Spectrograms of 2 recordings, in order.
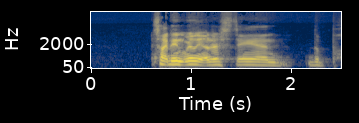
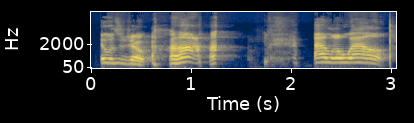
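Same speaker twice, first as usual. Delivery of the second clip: loud mocking voice of a joker; mock the fake joker, loud and bright; mocking quote; 7 semitones higher, 9 dB louder than usual. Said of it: "So they're like".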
